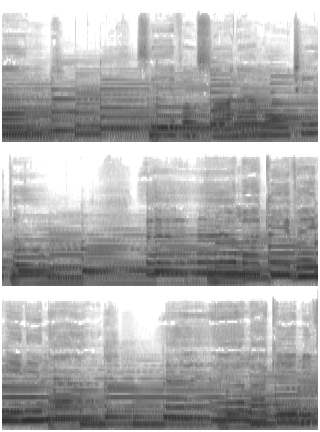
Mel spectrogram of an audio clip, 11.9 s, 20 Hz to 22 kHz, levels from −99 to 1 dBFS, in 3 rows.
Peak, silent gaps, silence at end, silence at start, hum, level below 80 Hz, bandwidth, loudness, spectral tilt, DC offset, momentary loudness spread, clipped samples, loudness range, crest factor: -12 dBFS; none; 0 s; 0 s; none; -58 dBFS; 16 kHz; -27 LUFS; -7 dB/octave; under 0.1%; 8 LU; under 0.1%; 4 LU; 14 dB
